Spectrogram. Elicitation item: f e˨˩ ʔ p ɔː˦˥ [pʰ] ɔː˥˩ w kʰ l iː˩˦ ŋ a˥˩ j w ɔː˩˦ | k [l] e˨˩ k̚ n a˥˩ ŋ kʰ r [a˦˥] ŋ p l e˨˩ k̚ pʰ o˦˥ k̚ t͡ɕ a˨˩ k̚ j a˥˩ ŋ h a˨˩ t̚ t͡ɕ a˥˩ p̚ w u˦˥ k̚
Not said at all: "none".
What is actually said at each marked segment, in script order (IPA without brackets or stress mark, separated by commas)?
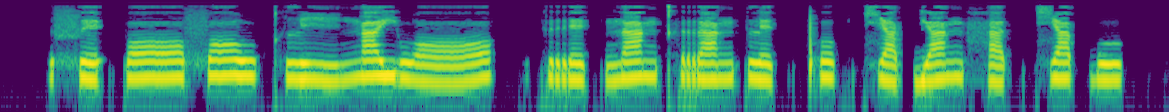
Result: f, r, a˦˥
